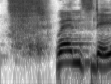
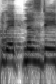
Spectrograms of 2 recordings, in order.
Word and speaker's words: Wednesday: W Wednesday w-e-d-n-e-s-d-a right Wednesday it's not wetness day it's Wednesday Wednesday not Wednesday okay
